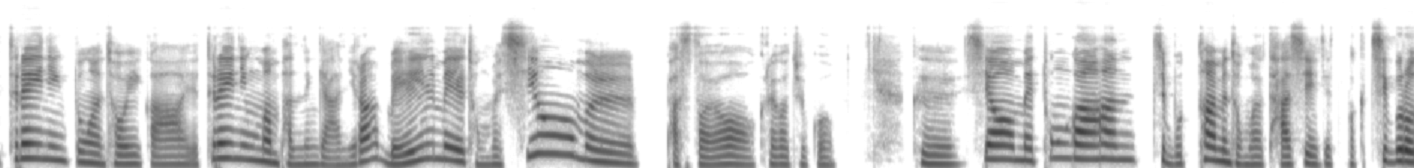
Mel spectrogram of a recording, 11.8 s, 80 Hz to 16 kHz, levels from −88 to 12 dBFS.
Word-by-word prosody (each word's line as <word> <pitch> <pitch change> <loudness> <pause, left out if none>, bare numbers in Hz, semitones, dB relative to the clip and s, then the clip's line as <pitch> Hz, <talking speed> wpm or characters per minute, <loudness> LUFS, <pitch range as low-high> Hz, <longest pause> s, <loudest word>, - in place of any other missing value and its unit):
트레이닝 290 -3 +3
동안 205 -4 -1
저희가 180 -2 -3
이제 - - -9
트레이닝만 285 -7 +2
받는 175 0 -7
게 170 - -5
아니라 175 - -1
매일매일 245 +7 +1
정말 170 -3 -9
시험을 285 - 0 0.2
봤어요. 170 0 -3
그래 180 - -8
가지고 165 -1 -9 0.6
그 185 -3 -4
시험에 275 +3 +3
통과하지 290 -5 +3
못하면 230 +7 +3
정말 175 -3 -5
다시 175 +3 -1
이제 180 0 -7
막 180 - -13
'집으로 240 -2 +6
215 Hz, 305 characters per minute, -23 LUFS, 175-280 Hz, 0.6 s, 집으로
